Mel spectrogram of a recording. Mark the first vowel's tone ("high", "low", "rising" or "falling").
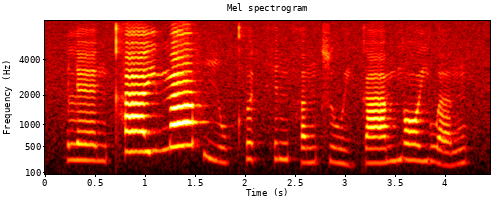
low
